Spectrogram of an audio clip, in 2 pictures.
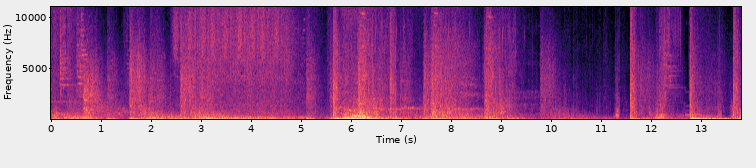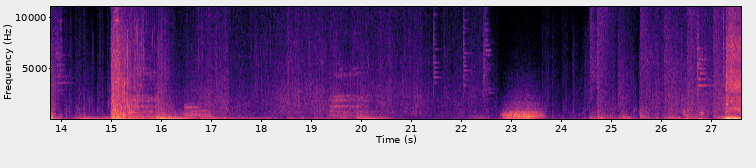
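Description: Magic blasts, whooshes and weapon hits crackle in a video game battle.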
